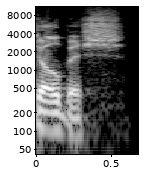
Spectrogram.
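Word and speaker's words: Dobeš: his name is it dubes do it's it's so he's actually uh he's Czech it's a doish so yeah with the sh sound at the end yob doish okay so I'll I'll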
